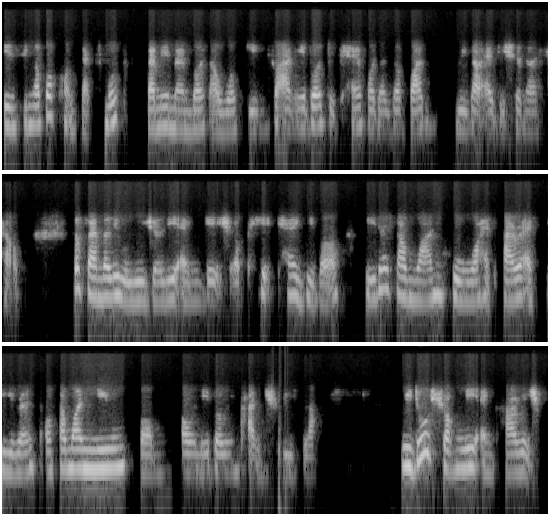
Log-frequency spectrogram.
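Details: Adult woman speaking; ordinary speech.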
